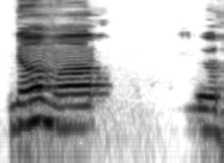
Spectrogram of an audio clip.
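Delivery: calling out to mom. Real, not acted. Son calling out to his watching mom, loud and playful. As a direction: protest loudly, half joking.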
